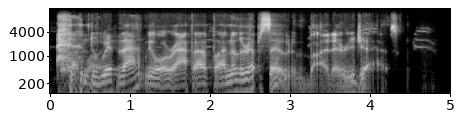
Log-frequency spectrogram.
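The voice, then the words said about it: Eerie dramatic announcer voice. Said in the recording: “my announcer voice? ... It's like a touch Vincent Price. ... it was a bit disconcerting.”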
